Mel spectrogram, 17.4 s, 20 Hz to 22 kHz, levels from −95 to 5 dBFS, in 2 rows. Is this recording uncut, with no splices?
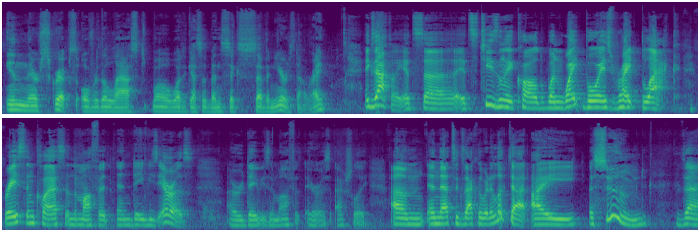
yes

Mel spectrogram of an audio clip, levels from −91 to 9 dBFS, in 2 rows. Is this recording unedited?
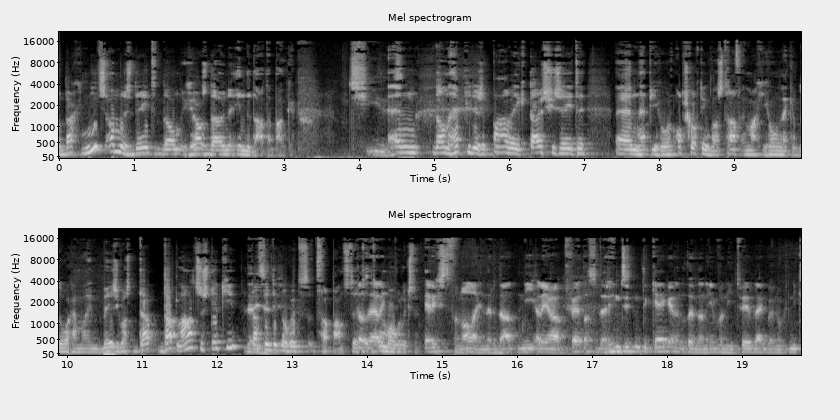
yes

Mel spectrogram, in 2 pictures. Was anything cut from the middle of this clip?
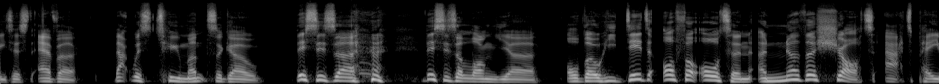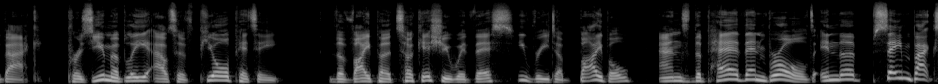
yes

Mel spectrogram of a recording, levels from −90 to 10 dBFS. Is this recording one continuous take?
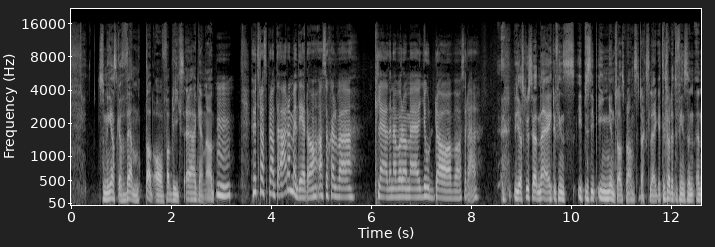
no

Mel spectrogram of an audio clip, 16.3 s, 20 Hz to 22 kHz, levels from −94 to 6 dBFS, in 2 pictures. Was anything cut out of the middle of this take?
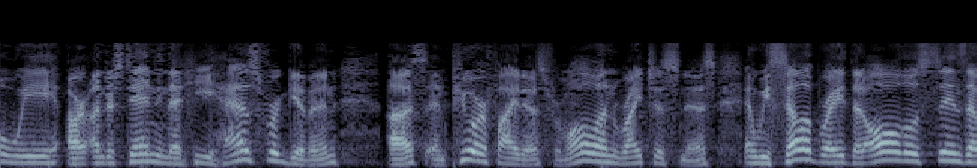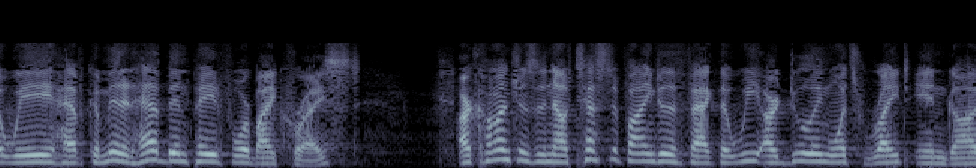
yes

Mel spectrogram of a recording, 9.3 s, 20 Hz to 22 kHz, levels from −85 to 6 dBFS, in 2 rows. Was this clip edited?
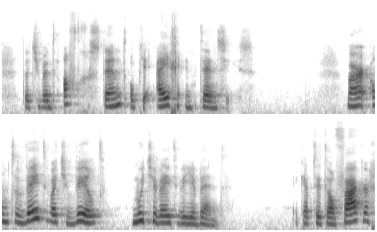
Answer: no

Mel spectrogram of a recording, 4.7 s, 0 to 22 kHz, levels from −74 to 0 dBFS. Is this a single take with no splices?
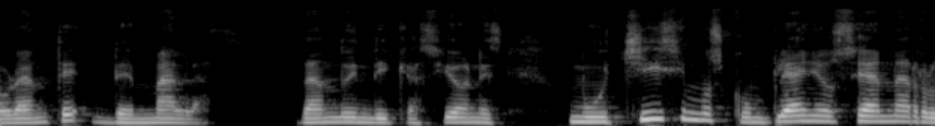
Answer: no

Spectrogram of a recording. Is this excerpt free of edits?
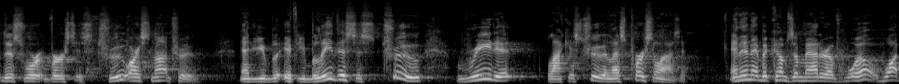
no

